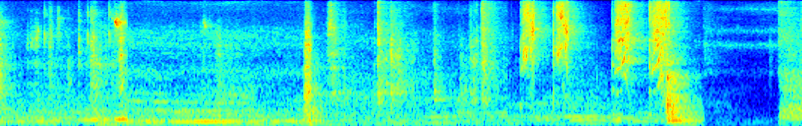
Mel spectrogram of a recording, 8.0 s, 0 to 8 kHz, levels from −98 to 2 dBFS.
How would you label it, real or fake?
real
